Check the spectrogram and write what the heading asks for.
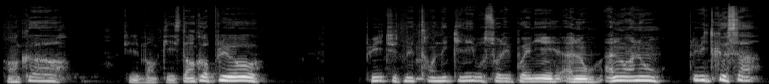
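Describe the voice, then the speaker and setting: A man's voice: medium pitch, normal speed, warm tone, slightly rough, voice pushed up, natural voice. A man voicing a brutal, bullying male fairground acrobat master who barks sneering orders. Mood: sneering, furious.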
